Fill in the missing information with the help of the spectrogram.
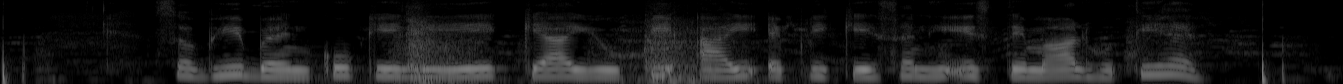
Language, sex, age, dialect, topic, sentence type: Hindi, female, 18-24, Hindustani Malvi Khadi Boli, banking, question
